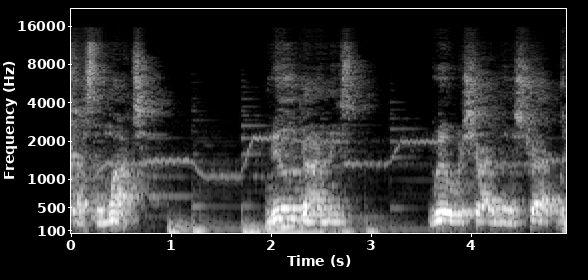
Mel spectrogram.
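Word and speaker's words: Richard Mille: Some say Richard Millie. Myself, I say Rashard Mill, because that's what I was told in 2012 when I first purchased the watch.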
